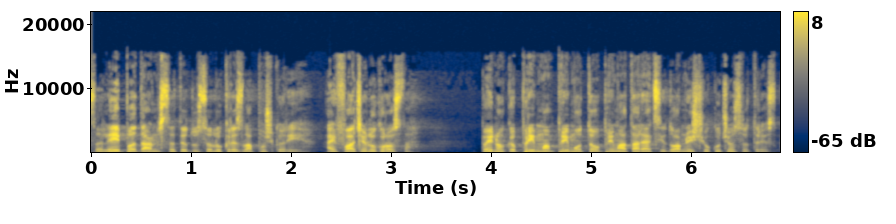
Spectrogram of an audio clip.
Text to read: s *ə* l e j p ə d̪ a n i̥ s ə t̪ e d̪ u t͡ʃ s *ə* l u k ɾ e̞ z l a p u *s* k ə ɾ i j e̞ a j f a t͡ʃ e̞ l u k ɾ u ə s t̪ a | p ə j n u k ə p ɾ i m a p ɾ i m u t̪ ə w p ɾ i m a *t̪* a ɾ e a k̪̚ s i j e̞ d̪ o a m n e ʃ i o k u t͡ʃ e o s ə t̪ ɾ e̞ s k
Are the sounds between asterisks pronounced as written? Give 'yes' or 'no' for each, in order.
yes, yes, no, yes

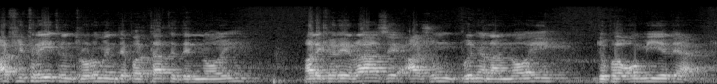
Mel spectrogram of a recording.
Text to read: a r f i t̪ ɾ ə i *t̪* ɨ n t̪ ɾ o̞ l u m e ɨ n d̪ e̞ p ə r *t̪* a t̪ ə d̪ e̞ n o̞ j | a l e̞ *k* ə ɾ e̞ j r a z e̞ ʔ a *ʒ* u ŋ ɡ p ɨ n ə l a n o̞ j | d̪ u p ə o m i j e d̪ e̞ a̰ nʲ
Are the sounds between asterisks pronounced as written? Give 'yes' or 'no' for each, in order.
yes, yes, yes, yes

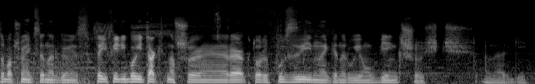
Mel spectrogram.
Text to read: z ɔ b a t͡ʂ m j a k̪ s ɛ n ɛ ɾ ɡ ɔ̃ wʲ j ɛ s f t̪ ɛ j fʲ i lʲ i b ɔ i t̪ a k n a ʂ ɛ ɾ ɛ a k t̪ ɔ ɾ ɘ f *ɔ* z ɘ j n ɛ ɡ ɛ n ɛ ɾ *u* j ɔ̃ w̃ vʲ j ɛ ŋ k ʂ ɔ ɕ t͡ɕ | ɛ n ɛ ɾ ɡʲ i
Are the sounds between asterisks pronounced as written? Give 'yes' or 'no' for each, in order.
no, yes

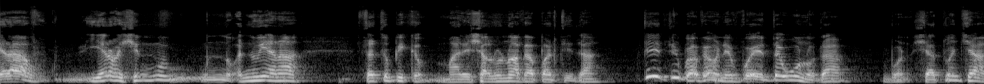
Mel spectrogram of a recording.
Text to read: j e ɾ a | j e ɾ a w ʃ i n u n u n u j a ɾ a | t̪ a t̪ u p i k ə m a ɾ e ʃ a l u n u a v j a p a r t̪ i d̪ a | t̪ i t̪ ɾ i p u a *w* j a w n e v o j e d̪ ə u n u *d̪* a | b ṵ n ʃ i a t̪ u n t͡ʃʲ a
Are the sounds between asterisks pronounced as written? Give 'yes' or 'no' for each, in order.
no, yes

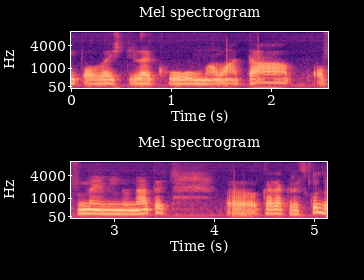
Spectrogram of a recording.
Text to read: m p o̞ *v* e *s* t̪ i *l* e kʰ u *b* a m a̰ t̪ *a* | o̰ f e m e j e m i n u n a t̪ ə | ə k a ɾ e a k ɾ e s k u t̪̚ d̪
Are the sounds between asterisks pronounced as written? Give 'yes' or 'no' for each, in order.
yes, no, yes, no, yes

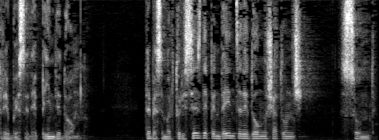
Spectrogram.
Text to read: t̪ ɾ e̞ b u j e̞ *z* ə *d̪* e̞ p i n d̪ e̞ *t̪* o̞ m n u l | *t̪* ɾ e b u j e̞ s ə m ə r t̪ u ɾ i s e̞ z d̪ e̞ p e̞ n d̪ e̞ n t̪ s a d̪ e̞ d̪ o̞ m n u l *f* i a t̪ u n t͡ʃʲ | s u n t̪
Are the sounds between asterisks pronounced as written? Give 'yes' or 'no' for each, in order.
no, yes, no, yes, no

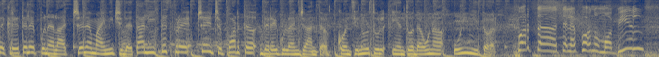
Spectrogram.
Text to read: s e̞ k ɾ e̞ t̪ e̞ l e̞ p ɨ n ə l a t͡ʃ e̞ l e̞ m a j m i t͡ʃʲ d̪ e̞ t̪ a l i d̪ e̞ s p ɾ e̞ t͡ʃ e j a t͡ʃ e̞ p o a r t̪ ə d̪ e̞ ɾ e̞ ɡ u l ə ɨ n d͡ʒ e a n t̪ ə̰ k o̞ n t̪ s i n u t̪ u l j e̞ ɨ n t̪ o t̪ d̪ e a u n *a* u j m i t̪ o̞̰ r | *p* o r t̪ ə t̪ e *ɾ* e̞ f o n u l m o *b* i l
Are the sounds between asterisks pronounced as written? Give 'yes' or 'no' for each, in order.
yes, yes, no, yes

